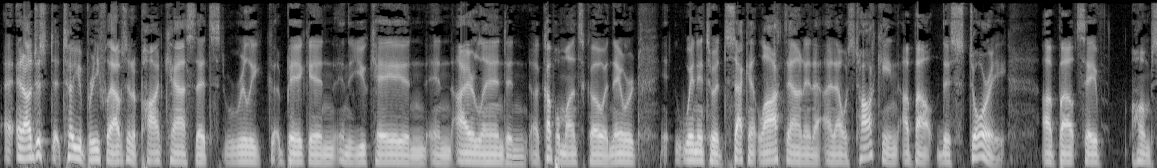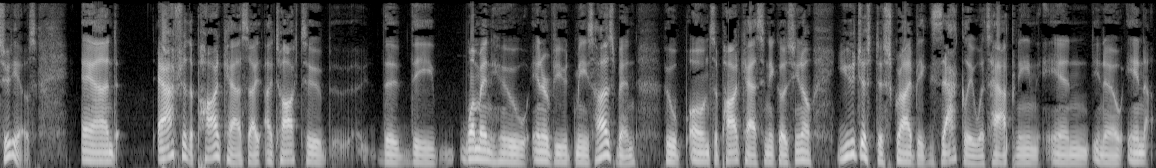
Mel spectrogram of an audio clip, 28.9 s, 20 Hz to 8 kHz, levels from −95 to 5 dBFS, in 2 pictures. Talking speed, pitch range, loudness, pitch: 165 wpm, 90-110 Hz, -17 LUFS, 100 Hz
